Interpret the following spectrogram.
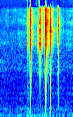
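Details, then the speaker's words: Carbon seatpost gripped with pliers and squeezed gives about five sharp, dry cracks within half a second as its inner carbon fibres fail under clamp pressure. "아주 경쾌한 소리가 나죠. 타면서 이런 소리 나면 소름 끼치겠죠."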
